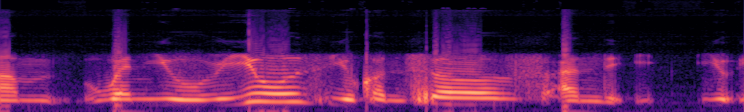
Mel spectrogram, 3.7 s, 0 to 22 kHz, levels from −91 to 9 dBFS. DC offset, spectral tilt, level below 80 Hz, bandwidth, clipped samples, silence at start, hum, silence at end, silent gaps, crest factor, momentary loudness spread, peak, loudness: under 0.1%; -5 dB/octave; -56 dBFS; 10 kHz; under 0.1%; 0 s; none; 0.05 s; none; 12 dB; 15 LU; -6 dBFS; -16 LUFS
